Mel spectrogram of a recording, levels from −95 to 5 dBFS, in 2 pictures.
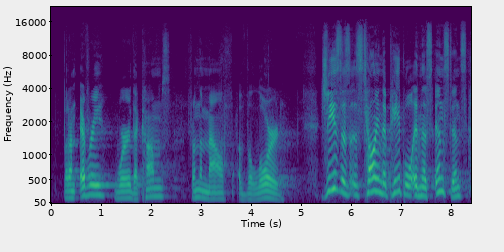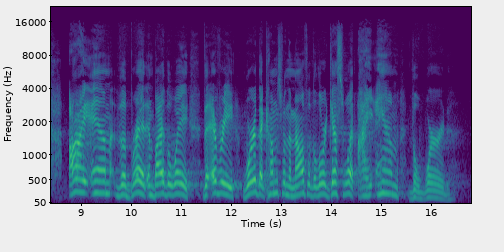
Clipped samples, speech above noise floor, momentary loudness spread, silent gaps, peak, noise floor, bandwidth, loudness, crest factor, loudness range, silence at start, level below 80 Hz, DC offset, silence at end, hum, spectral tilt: under 0.1%; 30 dB; 15 LU; none; -12 dBFS; -62 dBFS; 16.5 kHz; -32 LUFS; 22 dB; 9 LU; 0.25 s; -86 dBFS; under 0.1%; 0.4 s; none; -4.5 dB/octave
